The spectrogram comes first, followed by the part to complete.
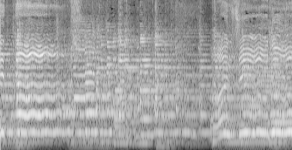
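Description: Turkish classical ensemble of kanun, clarinet and ud performing a song in makam Nihavent, with plucked notes under sustained melodic lines and a rising glide about three seconds in.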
